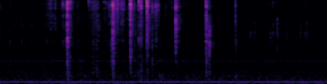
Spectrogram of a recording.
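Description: Scissors snip through a plastic pouch.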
